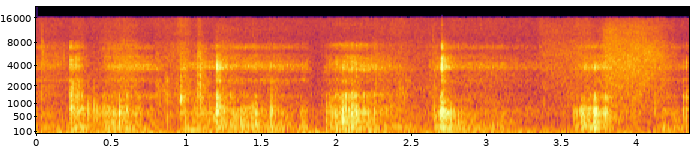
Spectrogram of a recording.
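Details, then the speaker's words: Young child born extremely premature at 27 weeks with bronchopulmonary dysplasia and dyskinetic cerebral palsy: constant noisy, rattling breaths with coarse bursts on both breathing in and out. "was born prematurely, as a result of which he had bronchopulmonary dysplasia expressed in constant rattling."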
